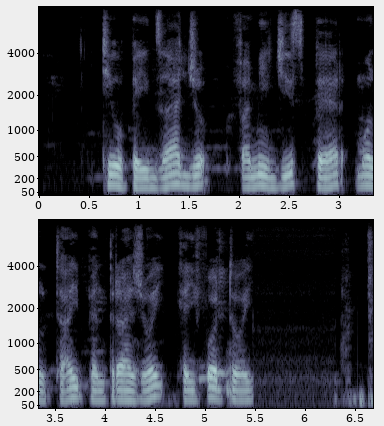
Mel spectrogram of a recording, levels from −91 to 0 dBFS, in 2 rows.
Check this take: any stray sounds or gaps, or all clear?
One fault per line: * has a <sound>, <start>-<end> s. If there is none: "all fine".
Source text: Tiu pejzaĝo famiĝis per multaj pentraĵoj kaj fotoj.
all fine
